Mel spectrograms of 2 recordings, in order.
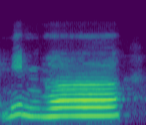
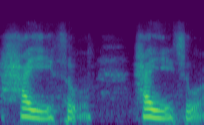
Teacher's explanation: ha simpul ni berat sikit. Minha, kemudian ha pedas ada angin sikit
